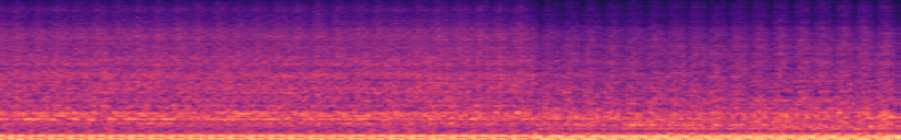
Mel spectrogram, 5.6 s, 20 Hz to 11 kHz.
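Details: Diesel dually, cold start at 18°F on jump box: rough, heavy, lumpy clatter settling a little after three seconds; only about three glow plugs work, starter failing, batteries flat.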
